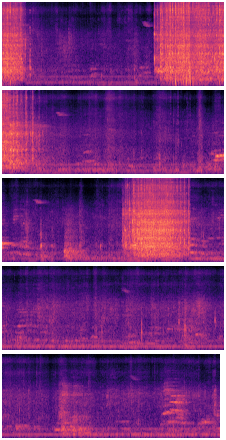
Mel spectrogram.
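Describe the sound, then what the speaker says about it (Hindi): Sewing machine stitching a yoke and panels of a fairy-style frock or maxi dress, running in two loud bursts of about two seconds each, with quieter handling and occasional talk between the runs. "बॉल को अटैच करेंगे और सिलाई लगा देंगे।"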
